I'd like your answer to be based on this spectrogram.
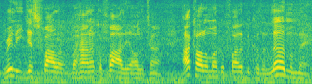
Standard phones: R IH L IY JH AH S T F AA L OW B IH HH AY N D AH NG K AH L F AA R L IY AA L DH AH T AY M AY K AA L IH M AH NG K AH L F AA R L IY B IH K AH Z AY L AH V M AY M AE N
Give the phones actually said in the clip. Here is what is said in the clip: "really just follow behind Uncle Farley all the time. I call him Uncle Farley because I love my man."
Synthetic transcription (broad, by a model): R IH L IY JH AH S T F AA L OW B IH HH AY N AH K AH F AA L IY AA L DH AH T AY M AY K AA L IH M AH K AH F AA L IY B IH K AH Z AY L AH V M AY M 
